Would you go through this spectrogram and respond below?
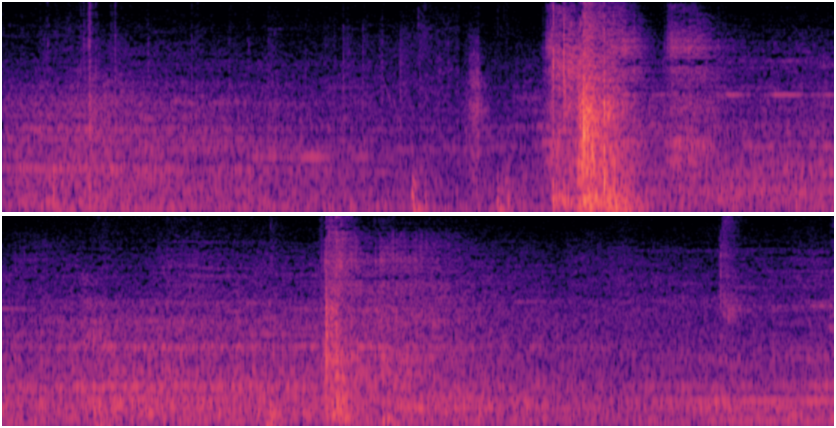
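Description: Doors tried in the video game Killer Frequency: a few scattered thumps and rattles, one louder clunking jolt near the middle and another brief knock later, over a low, quiet room hum.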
